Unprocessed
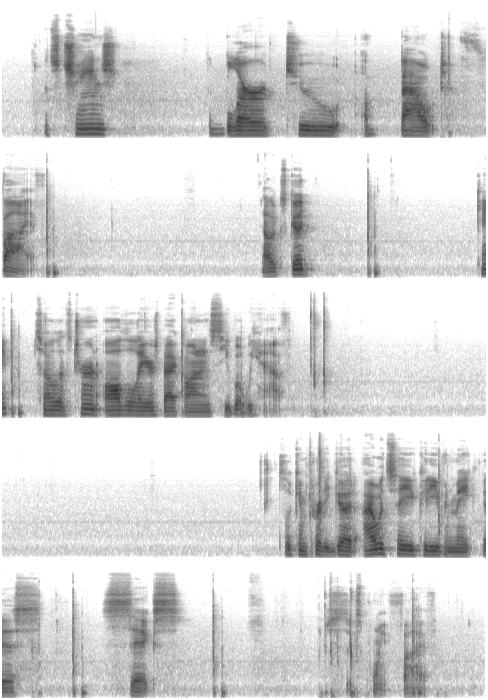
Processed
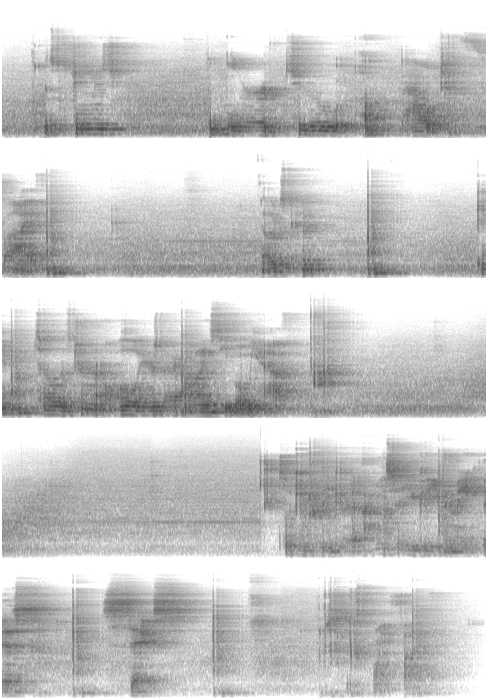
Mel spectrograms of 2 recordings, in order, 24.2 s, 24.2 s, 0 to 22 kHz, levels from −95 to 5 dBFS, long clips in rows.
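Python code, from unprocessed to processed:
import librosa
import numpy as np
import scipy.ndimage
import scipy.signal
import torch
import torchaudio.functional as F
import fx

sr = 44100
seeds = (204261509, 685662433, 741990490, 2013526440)

y = fx.fade_out_tail(x, sr, length_s=6.69)
y = fx.over_compress(y, sr, threshold_db=-29.0, ratio=-0.5)
y = fx.filter_sweep_bandpass(y, sr, from_hz=360.0, to_hz=5500.0, start_s=14.19, end_s=15.3, q=1.0)
y = fx.rev_schroeder(y, sr, rt60_s=0.65, comb_ms=32, drr_db=0.0)
y = fx.band_squash(y, sr, depth_pct=70)
y = y * librosa.db_to_amplitude(3.5)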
